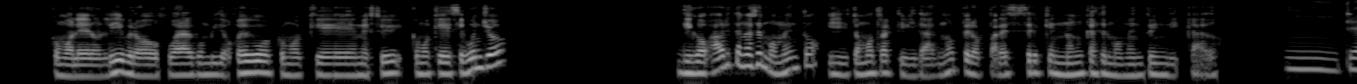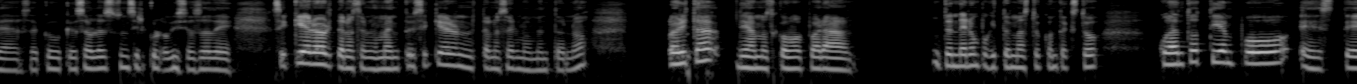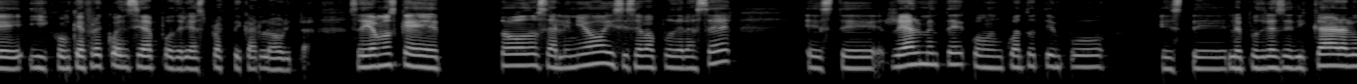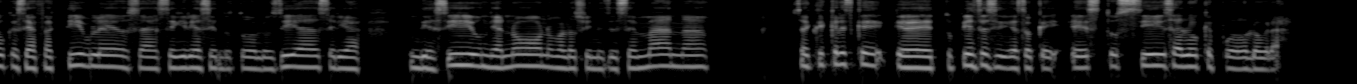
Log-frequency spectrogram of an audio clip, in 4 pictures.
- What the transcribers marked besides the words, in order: other noise
- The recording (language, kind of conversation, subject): Spanish, advice, ¿Cómo puedo encontrar inspiración constante para mantener una práctica creativa?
